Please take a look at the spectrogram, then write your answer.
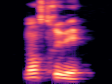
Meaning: to menstruate
- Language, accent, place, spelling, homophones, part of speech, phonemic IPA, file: French, France, Lyon, menstruer, menstrué / menstruée / menstruées / menstrués / menstruez, verb, /mɑ̃s.tʁy.e/, LL-Q150 (fra)-menstruer.wav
